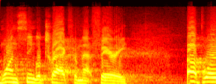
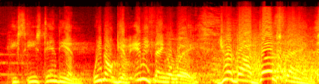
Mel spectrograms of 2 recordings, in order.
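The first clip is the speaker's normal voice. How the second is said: amazed driver; 7 semitones higher than usual. Retold or imitated. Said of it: "my driver looks at me and he goes".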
